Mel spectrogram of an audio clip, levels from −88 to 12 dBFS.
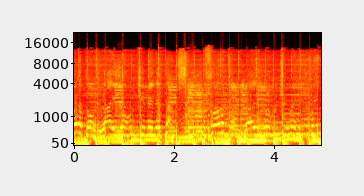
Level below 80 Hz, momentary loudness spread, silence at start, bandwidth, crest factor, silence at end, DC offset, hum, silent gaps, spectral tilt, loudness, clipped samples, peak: -18 dBFS; 2 LU; 0 s; 15 kHz; 8 dB; 0 s; under 0.1%; none; none; -4.5 dB/octave; -9 LUFS; 0.3%; 0 dBFS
